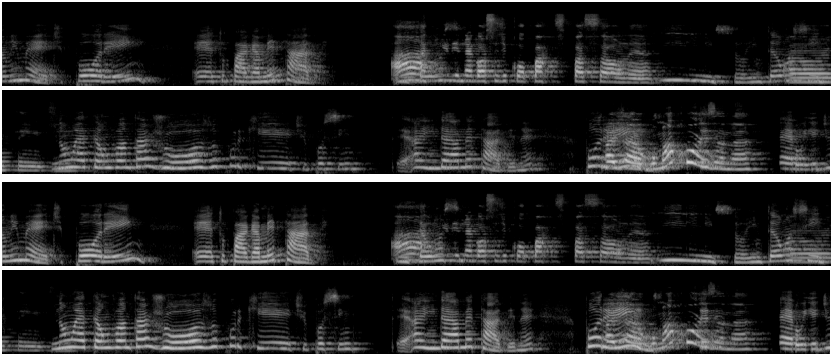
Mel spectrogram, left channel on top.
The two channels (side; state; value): both; normal; correlation 0.76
